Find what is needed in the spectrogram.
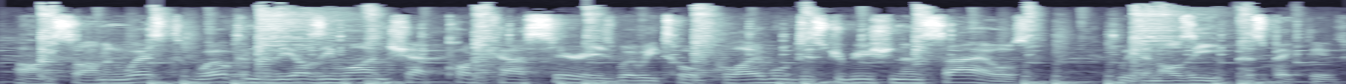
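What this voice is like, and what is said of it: Australian accent. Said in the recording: “And an Aussie accent.”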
